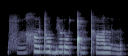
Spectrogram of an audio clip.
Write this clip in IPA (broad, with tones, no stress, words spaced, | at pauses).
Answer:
fɑ̤˨˦χɤ˦dɔ˦˨ bʲɔ˦ ɾo˨ ǃə̤˦kʰɑ˦ lə̤˨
